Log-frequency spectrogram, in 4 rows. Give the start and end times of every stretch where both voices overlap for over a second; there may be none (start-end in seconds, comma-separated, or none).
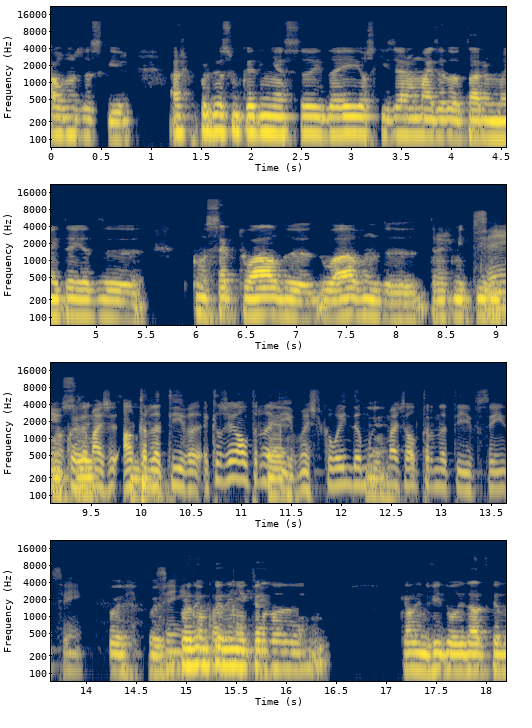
8.8-10.4, 14.7-15.9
